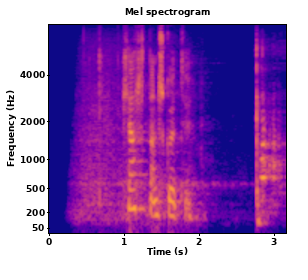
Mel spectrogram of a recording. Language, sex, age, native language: Icelandic, female, 20-29, Icelandic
